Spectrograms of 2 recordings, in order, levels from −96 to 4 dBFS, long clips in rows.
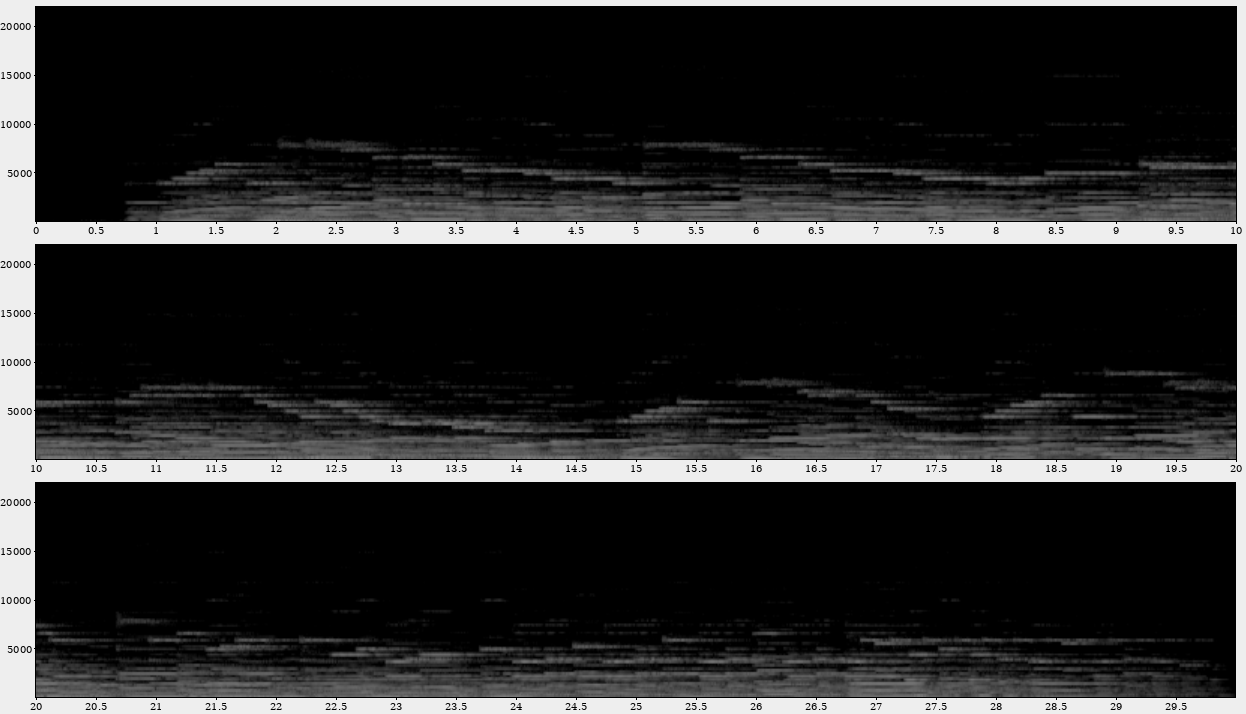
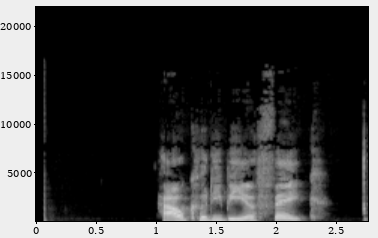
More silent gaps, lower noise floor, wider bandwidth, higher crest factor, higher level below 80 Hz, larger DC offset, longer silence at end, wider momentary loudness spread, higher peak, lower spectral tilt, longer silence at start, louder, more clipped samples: neither; about the same, under -90 dBFS vs under -90 dBFS; about the same, 15.5 kHz vs 15.5 kHz; second, 14 dB vs 22 dB; second, -78 dBFS vs -68 dBFS; neither; second, 0.15 s vs 0.4 s; second, 5 LU vs 14 LU; second, -38 dBFS vs -2 dBFS; about the same, -4 dB/octave vs -4 dB/octave; second, 0.75 s vs 1 s; second, -52 LUFS vs -21 LUFS; neither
